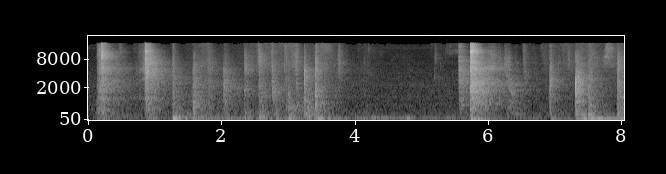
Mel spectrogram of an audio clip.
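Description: A stairwell door opening and banging shut, with a series of heavy thuds and knocks in a block-walled stairwell; the loudest bang comes just before the six-second mark.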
